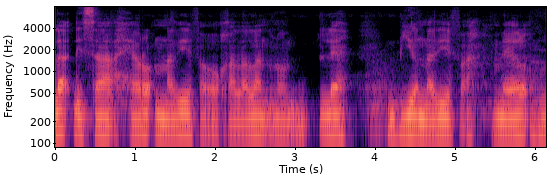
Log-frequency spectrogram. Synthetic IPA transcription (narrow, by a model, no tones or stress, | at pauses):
laɗɪsaːhɛɾɔnaðiːfa̰ɔ̰qalalanɔlɛ | bijɔnaðiːfa̰mɛːlɔ̰hu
